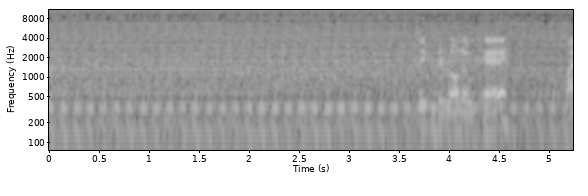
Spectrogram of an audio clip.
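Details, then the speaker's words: VW Golf after camshaft, lifter and timing belt replacement, first start before coolant refill: even, steady idle with a regular beat, the previous loud knocking gone. "Let's see if the awful knocking noise is gone. Yep, that's that knocking noise sorted."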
